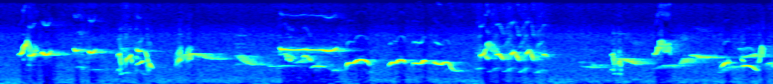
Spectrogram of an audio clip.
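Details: Oriental magpie-robin, black-and-white form, pouring out loud, rich whistled phrases with quick rising and falling notes, warbled trills and crisp chips, delivered in energetic bursts separated by short pauses.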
